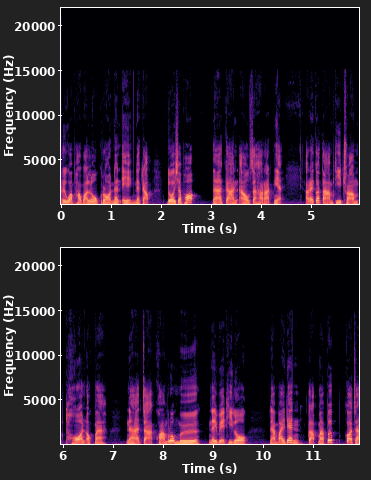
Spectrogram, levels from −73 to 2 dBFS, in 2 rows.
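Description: At 1.44 s and again at 8.45 s there is a bit error spike: a flipped bit forces a sample jump and immediate return, heard as a sharp broadband tick unrelated to the speech, peaking near about -12 dBFS first, then about -18 dBFS.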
